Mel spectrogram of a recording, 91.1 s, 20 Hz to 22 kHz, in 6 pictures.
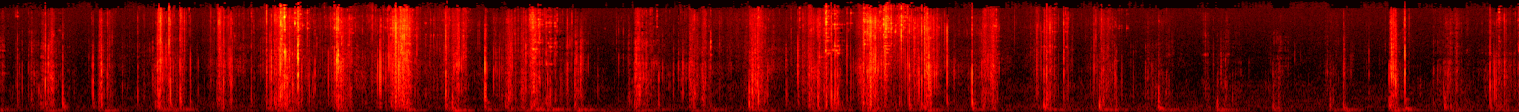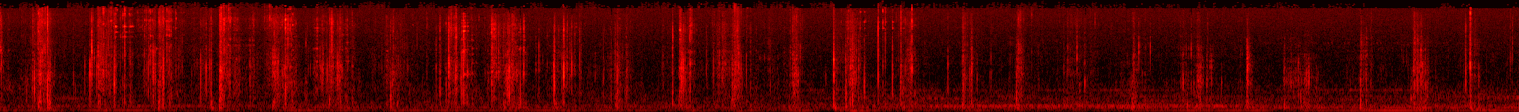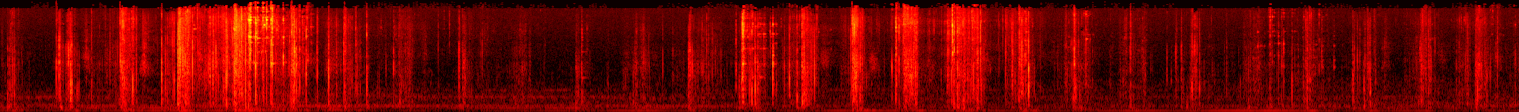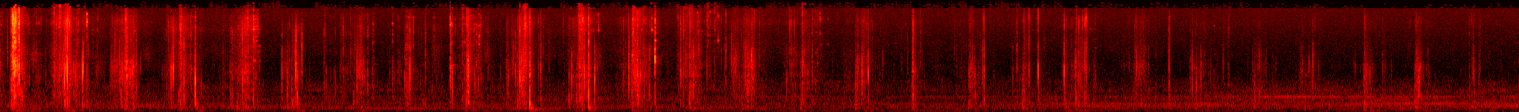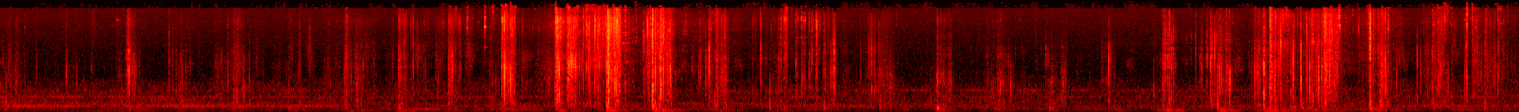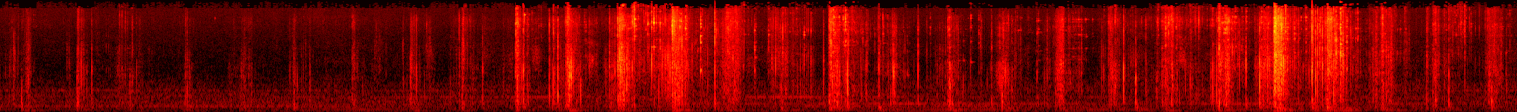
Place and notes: Bartlett, CA, USA - Walking on Owens Dry Lake
Metabolic Studio Sonic Division Archives:
Walking on dry salt flat of Owens Dry Lake. Recorded with Zoom H4N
